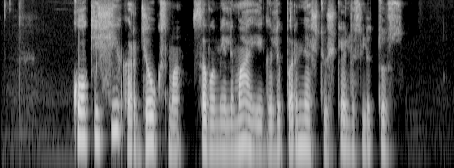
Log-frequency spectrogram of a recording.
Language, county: Lithuanian, Klaipėda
